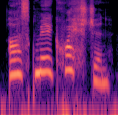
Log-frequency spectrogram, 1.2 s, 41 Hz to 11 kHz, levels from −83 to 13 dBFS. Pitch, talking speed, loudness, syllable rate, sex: 285 Hz, 200 wpm, -15 LUFS, 5.3 syllables/s, female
